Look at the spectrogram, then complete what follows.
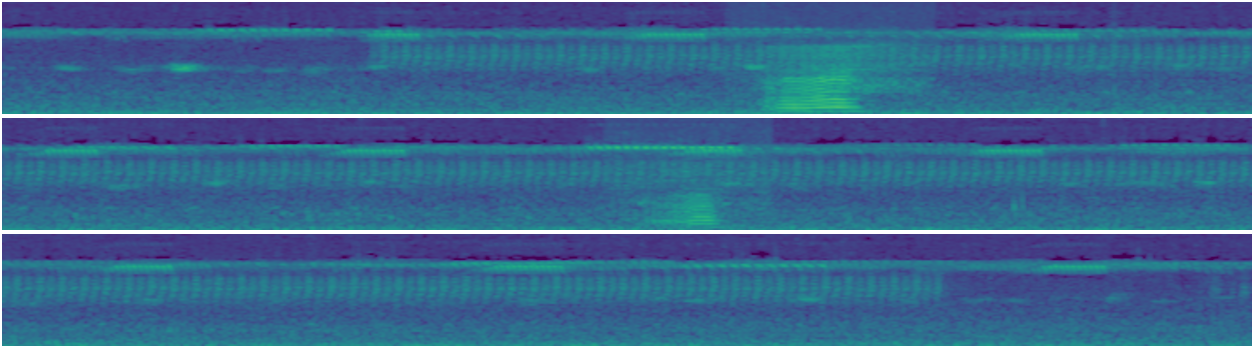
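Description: Night chorus of crickets chirring steadily, with a high pulse about once a second, and frogs croaking a few times.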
